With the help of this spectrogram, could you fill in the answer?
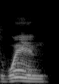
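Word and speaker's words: Nguyen: well there there's like a Vietnamese name it's pronounced win but it's spelled like Nuy G yeah or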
